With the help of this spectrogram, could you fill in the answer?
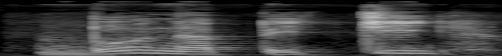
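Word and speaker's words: bon appétit: and some sunflower seeds Bona Petit Bona Petit with a silent tea at the end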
